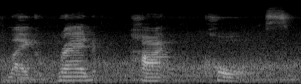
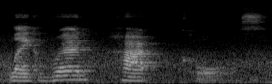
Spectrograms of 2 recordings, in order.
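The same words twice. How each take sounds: The two takes are said the same way.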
